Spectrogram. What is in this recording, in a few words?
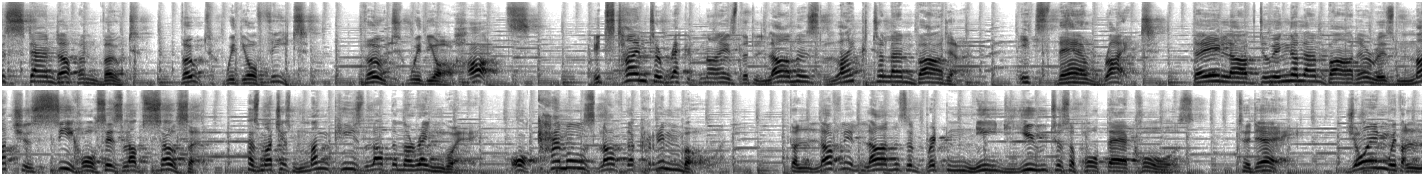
Political Party Character Voice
